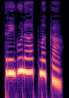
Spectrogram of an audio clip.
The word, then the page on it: ತ್ರಿಗುಣಾತ್ಮಕ: tri guṇātmaka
